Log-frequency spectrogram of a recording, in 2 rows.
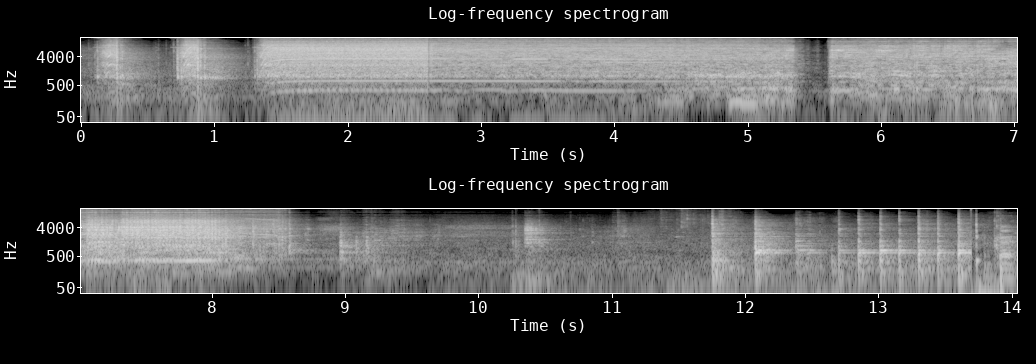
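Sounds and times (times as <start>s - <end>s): power drill cutting sheet metal: 0.1s - 8.7s.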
